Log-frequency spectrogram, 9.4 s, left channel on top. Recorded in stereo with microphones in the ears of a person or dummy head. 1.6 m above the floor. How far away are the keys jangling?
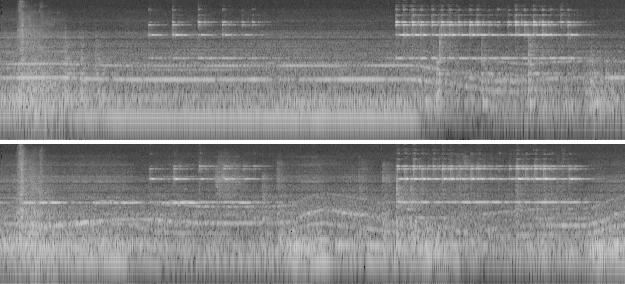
About 5 m.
